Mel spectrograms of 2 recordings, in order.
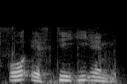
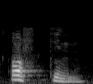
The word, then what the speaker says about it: often: Well, during the 17th century, the word often is pronounced without t without t often. It is written of course but is not pronounced o fen. But during the 18th century it is pronounced of tin of tin. You see there is a sound for the letter T t the letter T. There is the sound.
